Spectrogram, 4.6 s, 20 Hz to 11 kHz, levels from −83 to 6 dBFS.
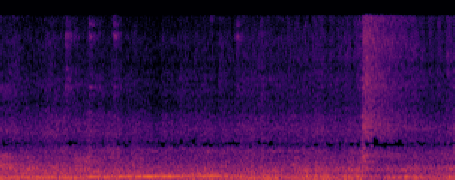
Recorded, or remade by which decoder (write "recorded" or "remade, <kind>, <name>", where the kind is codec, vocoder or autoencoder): remade, vocoder, Vocos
